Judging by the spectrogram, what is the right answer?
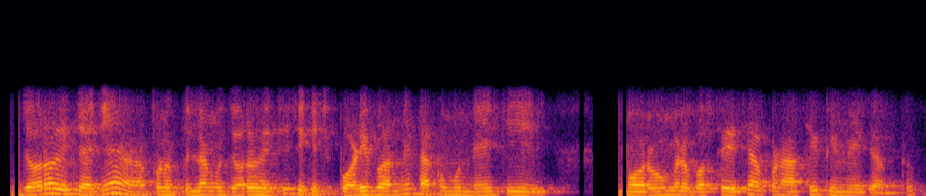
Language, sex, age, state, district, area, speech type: Odia, male, 18-30, Odisha, Rayagada, urban, conversation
